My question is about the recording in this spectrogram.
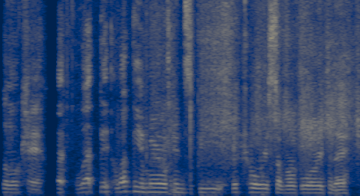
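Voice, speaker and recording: A man's voice: fairly high pitch, fairly even intonation, brisk, mellow, a little hiss or hum, poor audio. A man chiming in as a co-host on a live stream, making playful, jokey remarks.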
